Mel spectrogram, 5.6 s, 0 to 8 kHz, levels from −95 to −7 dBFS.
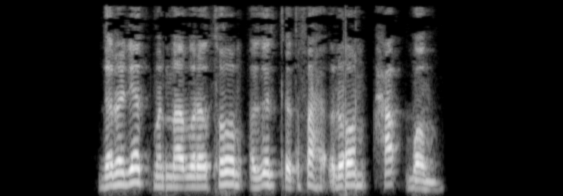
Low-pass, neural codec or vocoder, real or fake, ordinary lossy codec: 7.2 kHz; codec, 16 kHz, 4 kbps, FreqCodec, larger model; fake; MP3, 32 kbps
